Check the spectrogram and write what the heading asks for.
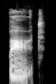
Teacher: Bart is often pronounced without the R altogether, and simply the R causes a total lengthening of the sound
